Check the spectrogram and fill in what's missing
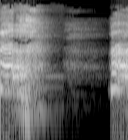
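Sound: sneeze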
